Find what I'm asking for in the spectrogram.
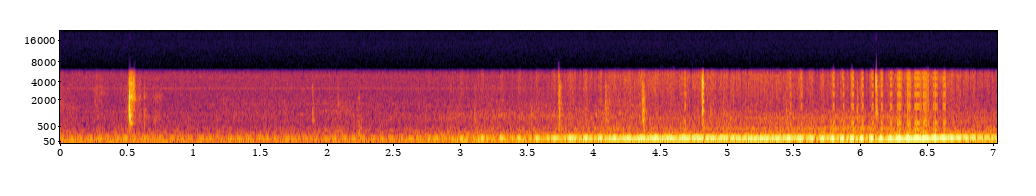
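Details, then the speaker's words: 1994 Chevy Caprice Classic wagon V8 driving, about 50–55 mph: deep droning exhaust rumble swelling as it pulls up to speed, much louder than stock. Leaking, worn exhaust system. "There we go. Now you can hear that exhaust."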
